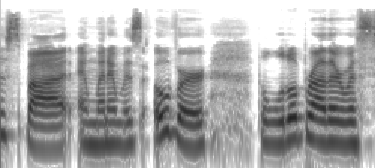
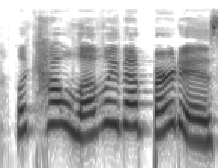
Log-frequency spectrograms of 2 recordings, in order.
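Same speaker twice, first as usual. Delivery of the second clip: delighted; 8 semitones higher than usual. Acted. Delighted father speaks.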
